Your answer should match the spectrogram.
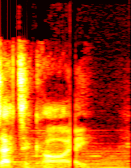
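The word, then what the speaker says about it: cestui que: This is commonly referred to as cest tuiquy trust pronounced setti and in the United States of America or Canada it's known as straw man.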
